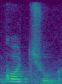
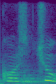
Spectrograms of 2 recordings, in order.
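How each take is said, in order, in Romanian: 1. Nu există un sunet 'sh' înainte de sunetul 'ch'. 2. Sunetul 'sh' vine înainte de sunetul 'ch'. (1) "nu cociug" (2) "se zice coșciug"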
